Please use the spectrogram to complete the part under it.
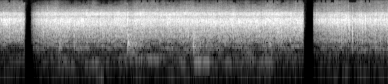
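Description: Onion and capsicum sizzle and crackle steadily in hot oil for chilli chicken, with stirring, broken by two brief gaps of near silence.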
